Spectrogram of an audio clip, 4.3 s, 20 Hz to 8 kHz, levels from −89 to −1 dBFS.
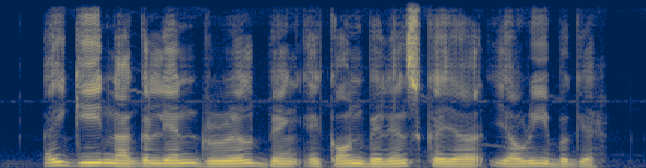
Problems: none marked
